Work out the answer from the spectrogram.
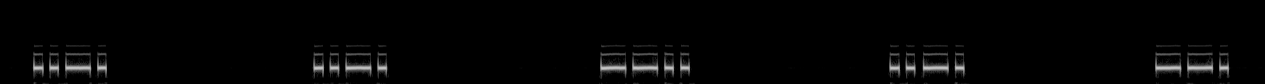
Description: Morse code, heard as a keyed tone, about 15 wpm, spaced as for 4 wpm, 770 Hz. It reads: FFZFG
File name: Onlinelehrgang / morsen / DJ4UF Morsen17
